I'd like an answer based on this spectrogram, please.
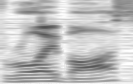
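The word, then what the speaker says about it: rooibos: Roy Boss, pronounced Roy Boss, is naturally caffeine-free and low in tannins.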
